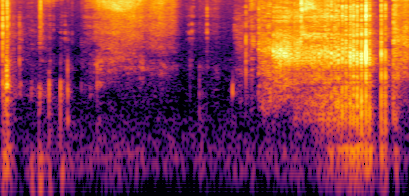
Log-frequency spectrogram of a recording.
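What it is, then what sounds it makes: Glossy paper book pages. Long-nailed fingertips rub and squeeze the glossy pages of an open hardcover guitar book near the spine, making several short, crisp scratching taps and a soft hiss. A page is then flipped, producing a louder, bright papery rustle and swish that ends the clip.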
